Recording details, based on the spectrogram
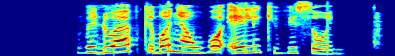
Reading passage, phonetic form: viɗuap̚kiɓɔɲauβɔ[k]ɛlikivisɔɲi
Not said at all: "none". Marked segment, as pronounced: ʔ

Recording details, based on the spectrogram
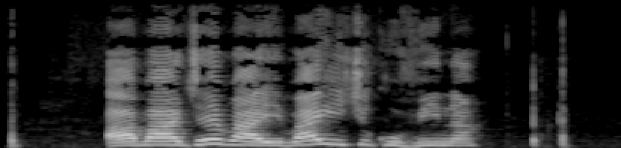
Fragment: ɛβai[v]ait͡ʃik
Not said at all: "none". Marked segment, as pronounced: β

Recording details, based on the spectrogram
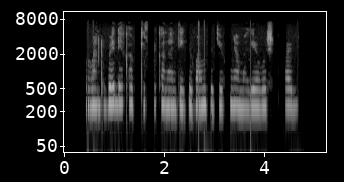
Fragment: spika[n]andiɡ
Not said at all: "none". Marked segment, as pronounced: n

